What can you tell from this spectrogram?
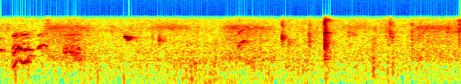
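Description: Saluki puppies about four weeks old moving about on a padded dog bed: scattered small clicks and taps, with a short high squeak about two seconds in and a sharper click a little before five seconds.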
